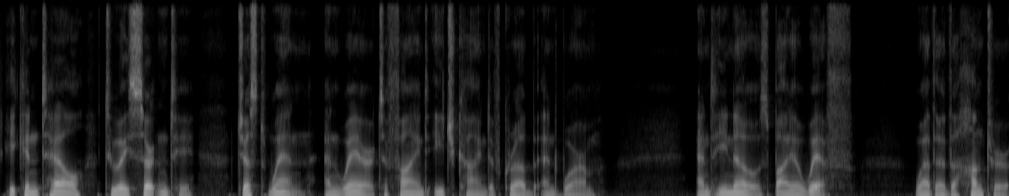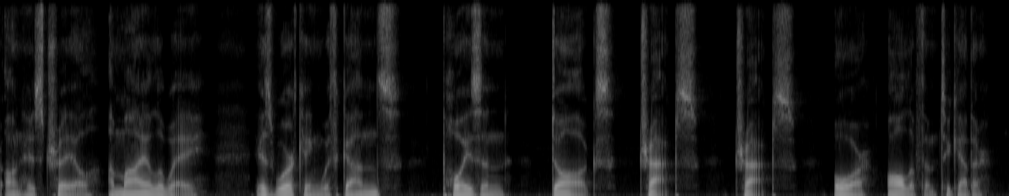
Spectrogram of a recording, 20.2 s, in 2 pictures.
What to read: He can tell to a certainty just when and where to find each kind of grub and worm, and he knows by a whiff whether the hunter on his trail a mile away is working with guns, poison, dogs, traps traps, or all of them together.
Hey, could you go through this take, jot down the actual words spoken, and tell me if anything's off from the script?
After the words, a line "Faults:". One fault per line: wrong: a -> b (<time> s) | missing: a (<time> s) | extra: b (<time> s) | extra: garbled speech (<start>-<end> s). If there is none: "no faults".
He can tell to a certainty just when and where to find each kind of grub and worm, and he knows by a whiff whether the hunter on his trail a mile away is working with guns, poison, dogs, traps traps, or all of them together.
Faults:
no faults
